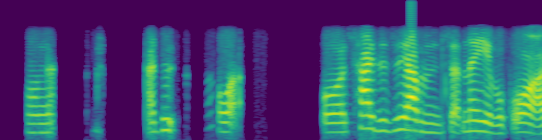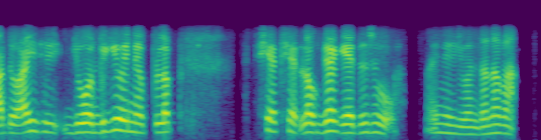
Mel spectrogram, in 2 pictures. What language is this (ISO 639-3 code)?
mni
